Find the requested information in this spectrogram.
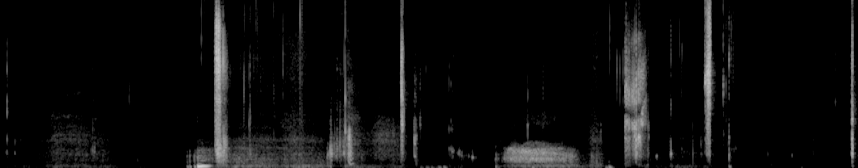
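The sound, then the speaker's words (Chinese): Someone bites and chews food, with a few sharp, crunchy bites and softer mashing between them, all quiet and with no talk. “好久没有吃你的了，好好吃啊。”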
